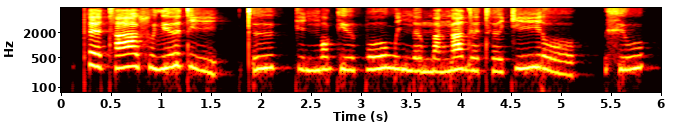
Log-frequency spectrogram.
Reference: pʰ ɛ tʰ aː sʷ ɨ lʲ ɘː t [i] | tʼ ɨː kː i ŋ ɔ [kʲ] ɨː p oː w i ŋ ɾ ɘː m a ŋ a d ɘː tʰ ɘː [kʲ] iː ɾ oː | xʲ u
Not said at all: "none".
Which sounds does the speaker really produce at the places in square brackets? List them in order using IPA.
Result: iː, kʲ, c

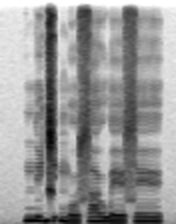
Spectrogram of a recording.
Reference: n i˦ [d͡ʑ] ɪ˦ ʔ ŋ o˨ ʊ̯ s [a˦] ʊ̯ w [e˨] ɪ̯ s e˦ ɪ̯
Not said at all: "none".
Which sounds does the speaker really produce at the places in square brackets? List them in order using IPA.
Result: d͡ʑ, a˦, e˨

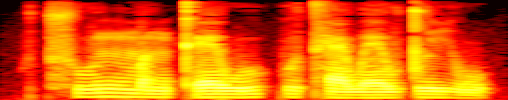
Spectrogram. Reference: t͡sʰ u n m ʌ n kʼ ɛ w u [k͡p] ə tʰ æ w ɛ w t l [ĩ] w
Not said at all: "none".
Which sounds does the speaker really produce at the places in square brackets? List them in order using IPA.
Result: kʷ, i

